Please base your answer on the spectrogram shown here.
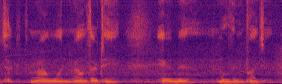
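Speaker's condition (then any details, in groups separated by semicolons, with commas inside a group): Parkinson's syndrome; no weakness, no tremor, mild; sometimes slurred speech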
